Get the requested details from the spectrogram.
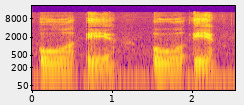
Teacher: Chữ U không có chu môi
